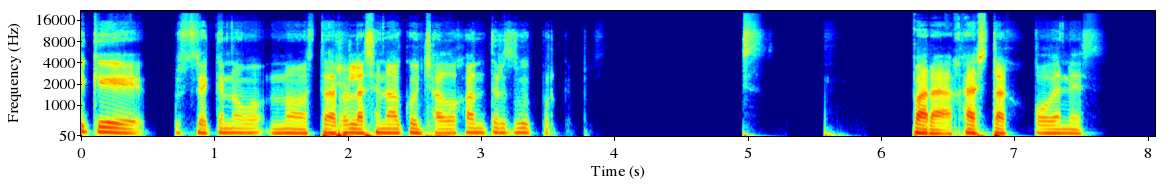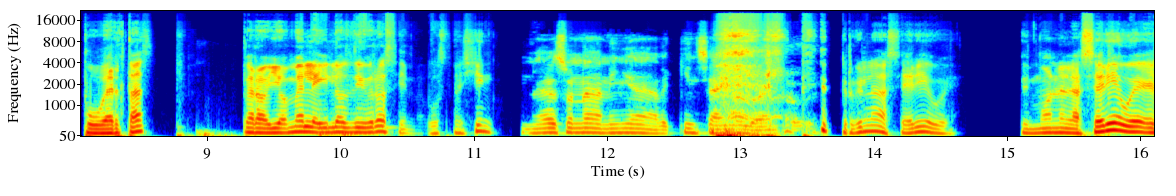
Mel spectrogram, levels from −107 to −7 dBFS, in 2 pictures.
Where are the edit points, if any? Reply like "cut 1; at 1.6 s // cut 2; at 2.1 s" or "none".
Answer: cut 1; at 11.2 s // cut 2; at 13.7 s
